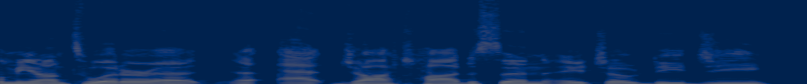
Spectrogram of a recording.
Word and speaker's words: Hodgson: And you could also follow me on Twitter at Josh Hodgson, HODGESON. Yes, that's Hodgson, not whatever other mispronunciations that SSN be having.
